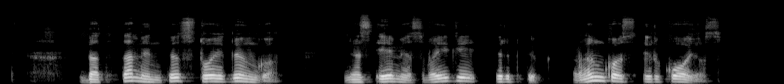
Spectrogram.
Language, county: Lithuanian, Kaunas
